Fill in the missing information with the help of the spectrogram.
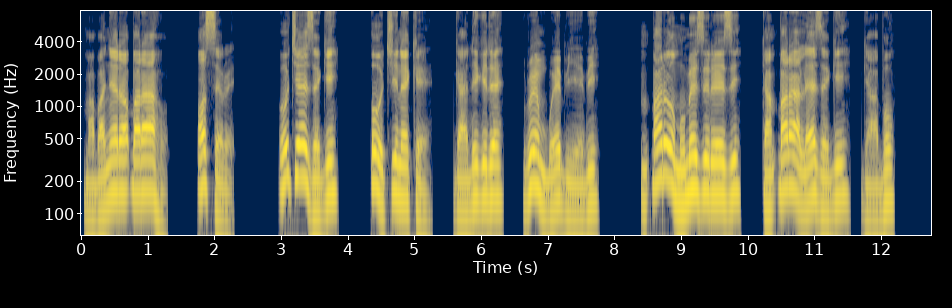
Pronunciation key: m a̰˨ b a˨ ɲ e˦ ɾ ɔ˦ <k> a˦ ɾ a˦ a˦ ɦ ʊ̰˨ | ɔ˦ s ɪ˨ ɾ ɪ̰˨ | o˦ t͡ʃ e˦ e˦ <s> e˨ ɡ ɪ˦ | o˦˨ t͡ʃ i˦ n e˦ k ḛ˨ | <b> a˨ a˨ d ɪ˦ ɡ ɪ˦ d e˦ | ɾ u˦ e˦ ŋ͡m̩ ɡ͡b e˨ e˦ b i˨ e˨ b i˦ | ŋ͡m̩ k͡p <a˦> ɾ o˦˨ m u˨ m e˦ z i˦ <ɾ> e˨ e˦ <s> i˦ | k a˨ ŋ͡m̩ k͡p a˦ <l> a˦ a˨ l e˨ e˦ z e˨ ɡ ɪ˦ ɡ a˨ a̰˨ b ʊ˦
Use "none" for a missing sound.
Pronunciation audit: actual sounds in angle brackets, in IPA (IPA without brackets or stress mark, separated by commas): k͡p, z, ɡ, a˦, ɾ, z, ɾ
